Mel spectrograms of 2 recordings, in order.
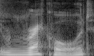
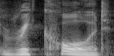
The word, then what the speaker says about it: record: again incredibly so the the noun is record but the verb is record notice the stress changes on the verb so a record a vinyl record stress the first syllable but the verb to record to record music stress the second syllable and Greg they need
